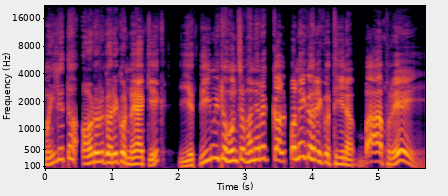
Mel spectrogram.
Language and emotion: Nepali, surprised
